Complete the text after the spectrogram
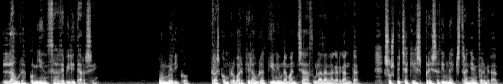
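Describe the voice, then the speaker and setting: A man's voice: a bass voice, warm tone, slightly rough. A man reading a scripted story recap as a radio narrator.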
